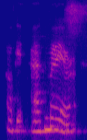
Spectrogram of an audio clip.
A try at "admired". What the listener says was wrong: Admired. Remember, there is D and D is there. Remember, when it becomes past tense, the D sounds like admired. No, this D is D.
